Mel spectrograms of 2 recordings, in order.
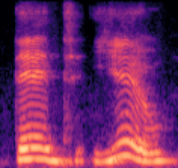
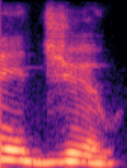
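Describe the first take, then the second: First: A clear d is heard before you. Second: The d and you blend into j. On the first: "ao invés de falar did you" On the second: "esse segundo D de did mudou para o som de j"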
